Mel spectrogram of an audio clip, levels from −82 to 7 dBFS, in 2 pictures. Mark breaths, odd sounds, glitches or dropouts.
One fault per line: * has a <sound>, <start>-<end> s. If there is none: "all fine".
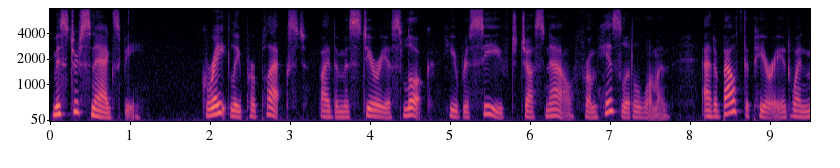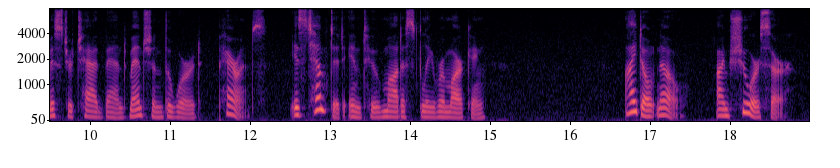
all fine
